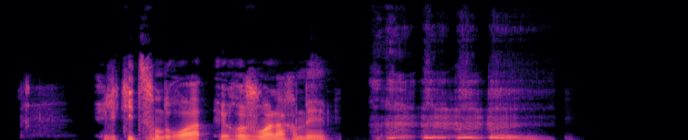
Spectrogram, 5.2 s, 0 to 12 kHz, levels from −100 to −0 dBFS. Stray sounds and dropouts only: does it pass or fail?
fail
